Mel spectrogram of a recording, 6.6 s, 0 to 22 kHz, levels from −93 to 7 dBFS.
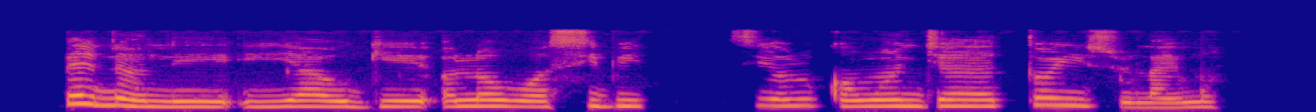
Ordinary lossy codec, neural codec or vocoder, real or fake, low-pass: none; none; real; 7.2 kHz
